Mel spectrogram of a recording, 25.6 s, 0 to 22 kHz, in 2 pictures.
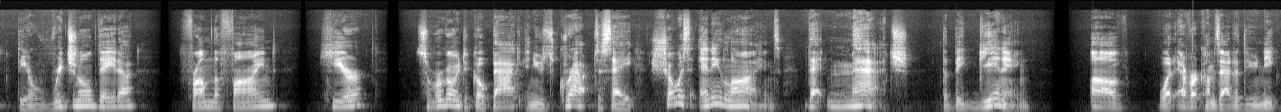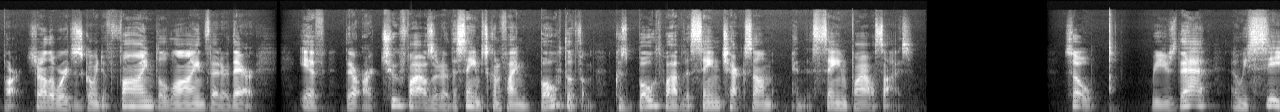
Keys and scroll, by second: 22.0 Right, 23.7 Return.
